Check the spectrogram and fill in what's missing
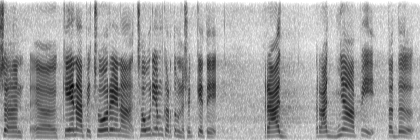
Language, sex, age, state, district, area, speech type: Sanskrit, female, 30-45, Karnataka, Dakshina Kannada, rural, spontaneous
